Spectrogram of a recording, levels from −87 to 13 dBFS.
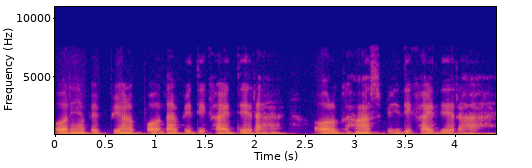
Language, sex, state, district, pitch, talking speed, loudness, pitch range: Hindi, male, Jharkhand, Palamu, 95 Hz, 230 wpm, -19 LUFS, 95-100 Hz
